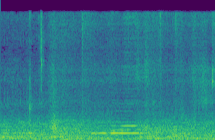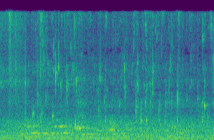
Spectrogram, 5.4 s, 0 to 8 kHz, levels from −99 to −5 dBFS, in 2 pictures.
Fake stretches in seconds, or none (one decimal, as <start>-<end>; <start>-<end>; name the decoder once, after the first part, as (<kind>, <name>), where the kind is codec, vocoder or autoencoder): 0.6-3.0 (autoencoder, DAC-VAE)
